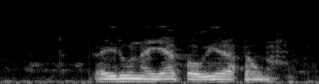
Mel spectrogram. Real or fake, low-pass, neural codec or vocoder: fake; 7.2 kHz; codec, 16 kHz, 8 kbps, FreqCodec, smaller model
